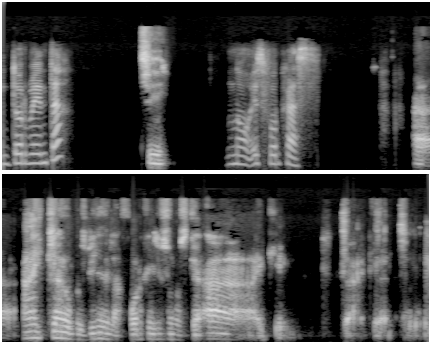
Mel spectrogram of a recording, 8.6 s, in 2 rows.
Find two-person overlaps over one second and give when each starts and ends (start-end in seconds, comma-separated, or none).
none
